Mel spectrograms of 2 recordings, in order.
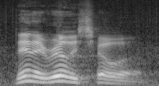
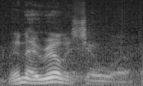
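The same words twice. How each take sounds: First: Louder, the word really punched; pushed harder on really; louder repeat. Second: Said in the usual way. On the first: Shown as a demonstration. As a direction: say it again with more force.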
